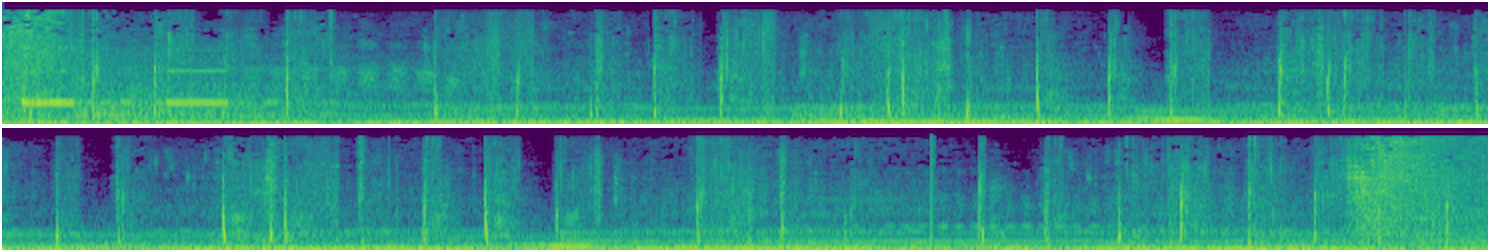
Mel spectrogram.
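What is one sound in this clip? Footsteps clank quickly on a metal floor.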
